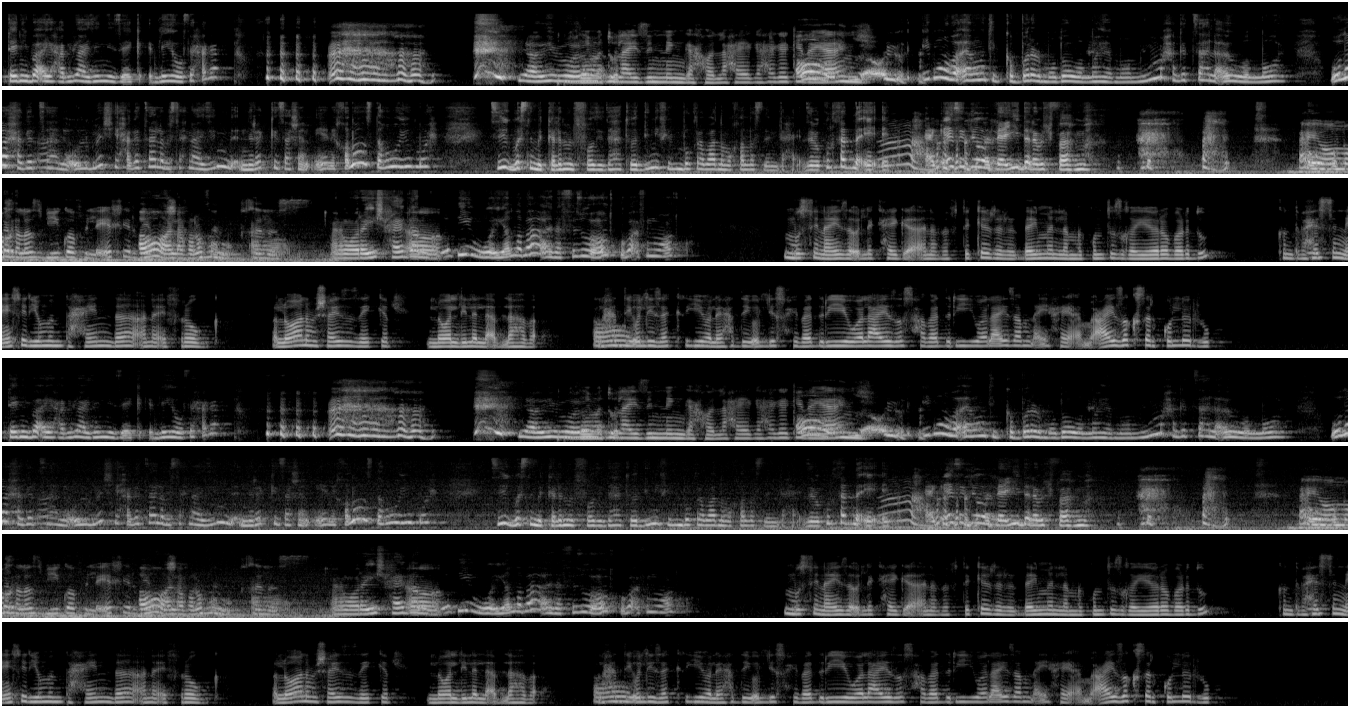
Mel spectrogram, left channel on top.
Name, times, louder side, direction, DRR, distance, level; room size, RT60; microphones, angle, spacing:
voice 1, 0.0-3.2 4.7-6.1 7.9-22.4 22.7-25.0 26.0-26.1 26.5-27.1 28.3-29.8 30.2-33.6 34.8-35.0 40.0-40.1 46.3-46.7, left 3 dB, 50° left, 1.2 m, -23 dB
voice 2, 3.3-4.3 4.9-5.1 5.6-8.7 13.8-14.0 22.2-23.5 24.8-25.7 26.4-29.8 31.0-31.3 34.7-39.0 39.7-42.4 43.1-45.7 46.3-52.5, left 2 dB, 20° left, 0.7 m, -26 dB
sound 1, 13.5-30.3, equal, 25° right, 2.4 m, -36 dB
20.5 x 16.0 x 3.9 m
head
